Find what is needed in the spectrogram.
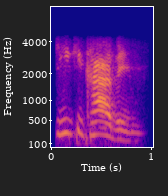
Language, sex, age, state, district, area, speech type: Bengali, female, 30-45, West Bengal, Darjeeling, rural, conversation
